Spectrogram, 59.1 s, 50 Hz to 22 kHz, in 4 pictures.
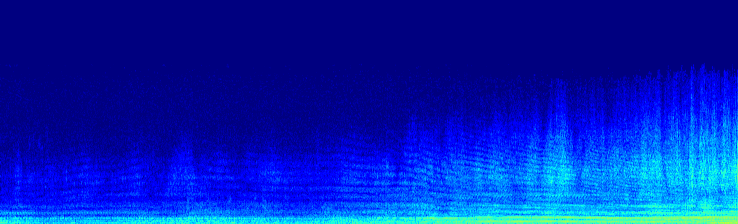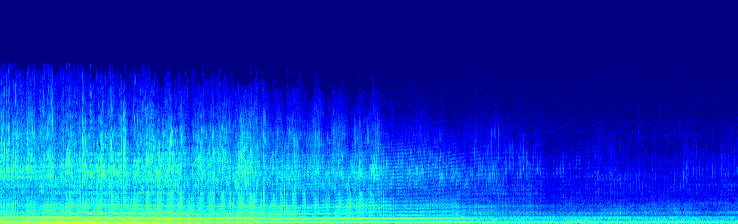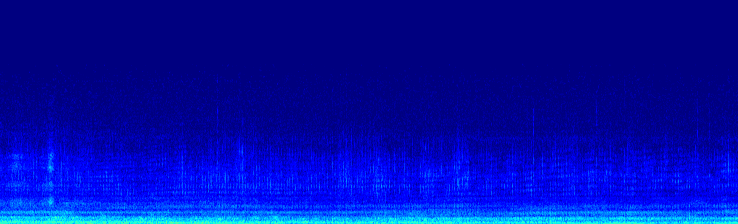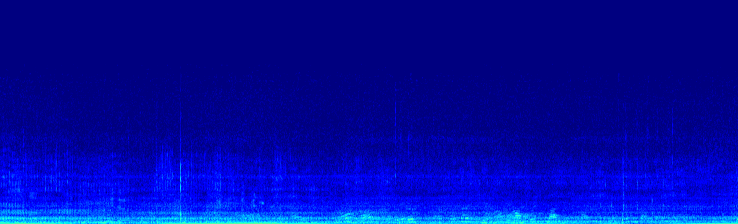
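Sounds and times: model plane radial engine running: 0.0 - 59.0.

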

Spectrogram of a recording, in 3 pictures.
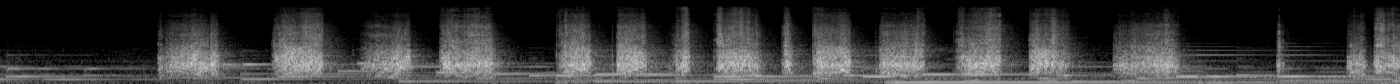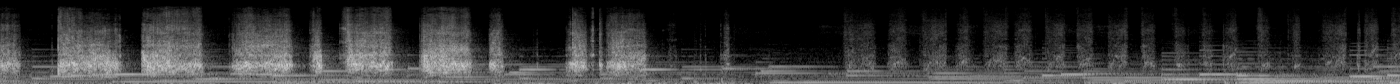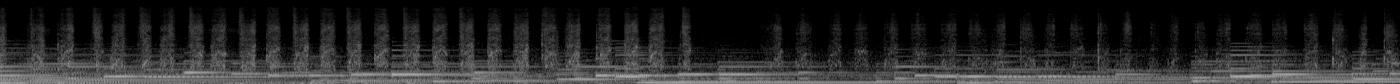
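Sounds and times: soft background music: 0.0 - 42.0
palette knife scraping paint on canvas: 1.6 - 12.0, 12.8 - 21.4, 22.2 - 42.0.

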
